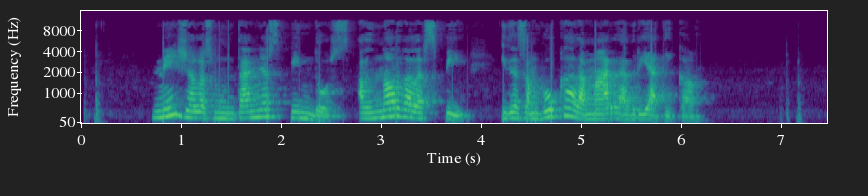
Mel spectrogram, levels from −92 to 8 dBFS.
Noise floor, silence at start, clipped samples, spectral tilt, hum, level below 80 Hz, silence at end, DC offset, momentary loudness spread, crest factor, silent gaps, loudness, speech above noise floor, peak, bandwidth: -70 dBFS; 0.15 s; under 0.1%; -5.5 dB/octave; none; -58 dBFS; 0.25 s; under 0.1%; 12 LU; 20 dB; none; -24 LUFS; 46 dB; -4 dBFS; 11.5 kHz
